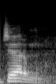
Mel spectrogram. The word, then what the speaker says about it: germ: जैसे ये है जर्म, GERM, जर्म या जैम। अब ये जर्म लिखा है हमने, है तो जी, लेकिन इसका उच्चारण गा ना होकर जा आ गया, जर्म।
